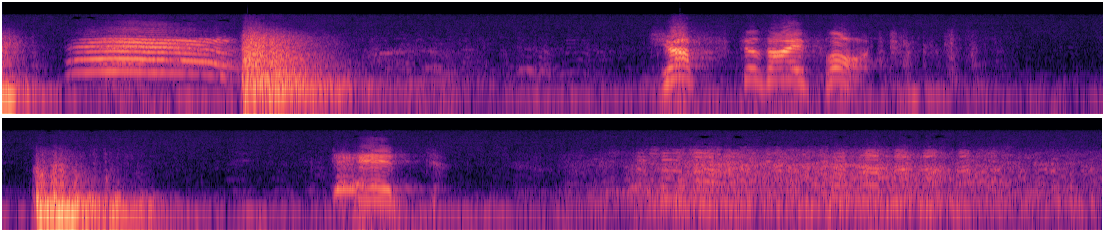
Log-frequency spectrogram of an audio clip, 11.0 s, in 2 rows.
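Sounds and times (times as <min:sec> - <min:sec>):
door slamming: 0:01.2 - 0:01.8, 0:05.6 - 0:06.4
speech: 0:03.8 - 0:04.5, 0:07.2 - 0:07.7
laughter: 0:08.3 - 0:10.9.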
